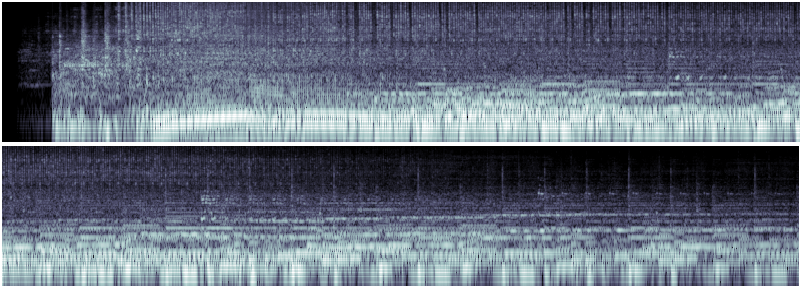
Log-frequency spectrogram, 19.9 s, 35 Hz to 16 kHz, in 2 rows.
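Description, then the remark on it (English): A propeller airplane engine coughs to life after a brief silence, then settles into a steady, loud, rumbling idle with a throbbing low drone that continues without pause. “Hop aboard my flying carpet, buckle your seatbelts, and prepare for takeoff on today's adventure. Flight number 18. Pilgrimage to Oshkosh. Clear prop.”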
